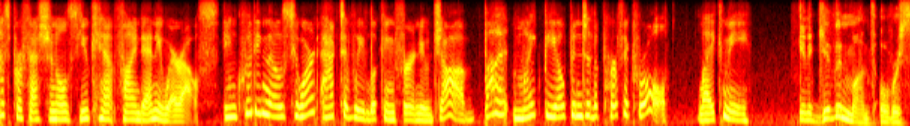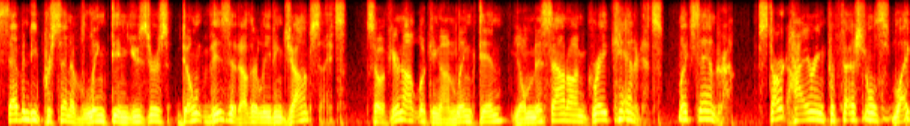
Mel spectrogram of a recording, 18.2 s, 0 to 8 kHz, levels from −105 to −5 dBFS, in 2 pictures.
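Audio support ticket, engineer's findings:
Gain pumping, throughout the clip. Swing around 10 dB. Loud and soft passages pushed close together, speech sounds squashed. Likely cause: microphone input gain set far too high, with a fast limiter or compressor clamping on each peak and releasing in the gaps. Check the input gain stage first. Call filtering trims lowest bass; wideband speech coding sounds clean.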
